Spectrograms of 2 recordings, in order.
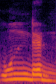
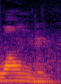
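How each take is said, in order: First: The first vowel is an 'oo' sound. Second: The first vowel is an 'ow' sound. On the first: The speaker calls it wrong. "এটা উন্ডেড না" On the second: The speaker calls it right. "এটা ওয়াউন্ডেড"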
